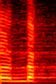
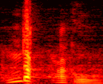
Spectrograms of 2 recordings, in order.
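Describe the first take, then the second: First: "enek" with the first E audibly sounded. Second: "enek" as 'ndek, first vowel dropped; swallowed E. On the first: Teacher showing the vowel is there, fully sounded. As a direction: separate the opening schwa in "enek". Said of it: "Tapi itu enek kan gitu". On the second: Teacher showing how people really say it, vowel swallowed. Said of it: "kayak nggak kelihatan ya". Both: Shown as a demonstration.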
